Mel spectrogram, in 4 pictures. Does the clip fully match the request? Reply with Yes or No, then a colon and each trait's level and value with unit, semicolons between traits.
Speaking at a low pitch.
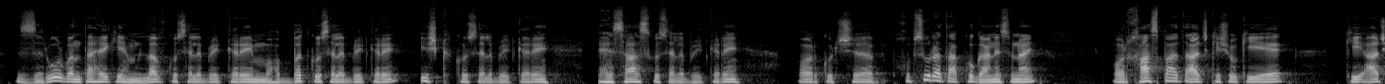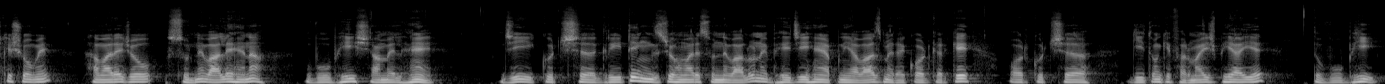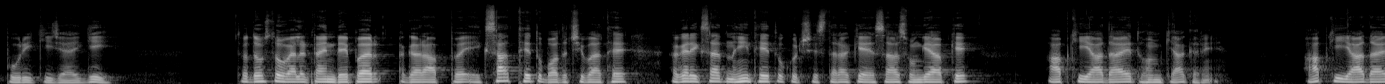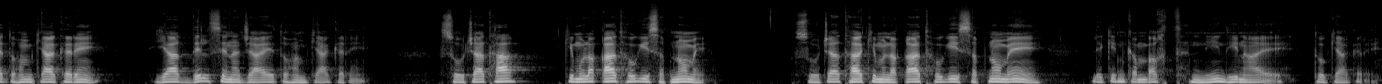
Yes: low, 115 Hz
